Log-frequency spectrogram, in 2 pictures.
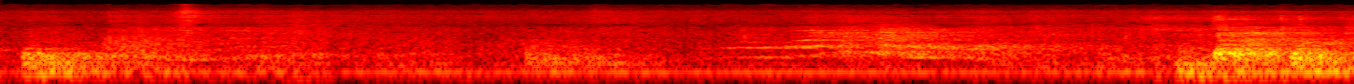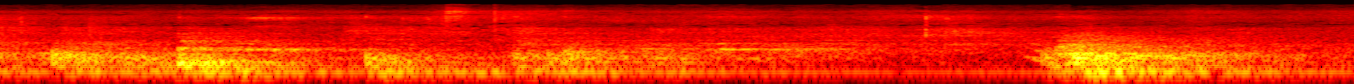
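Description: An organ plays slow, sustained chords in an echoing hall.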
